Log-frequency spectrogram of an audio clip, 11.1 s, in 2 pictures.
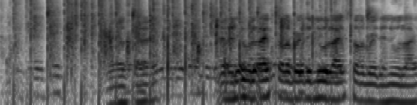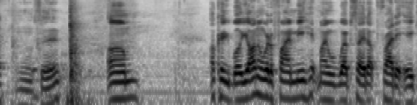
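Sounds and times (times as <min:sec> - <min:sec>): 
rhythmic hand clapping: 0:00.0 - 0:05.6
speech: 0:01.6 - 0:02.2, 0:02.9 - 0:07.5, 0:08.4 - 0:11.1.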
